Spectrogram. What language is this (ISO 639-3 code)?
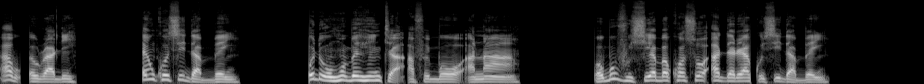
aka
